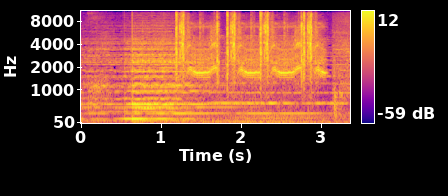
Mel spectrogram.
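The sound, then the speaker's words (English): Several quick camera shutter snaps, taken of a man from outside, come in two clusters of crisp clicks with a short whirring wind between them, over a steady low droning hum. “As the camera snaps him from outside, he looks down at a glass of clear liquid.”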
